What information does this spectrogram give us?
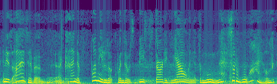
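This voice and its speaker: A woman's voice: medium pitch, sing-song, moderate pace, close to an everyday voice. An actress playing a plucky, jittery young American woman in a 1940s radio drama, slangy and given to breathless worrying. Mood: worried, urgent. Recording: muffled, noisy 1940s radio recording.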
